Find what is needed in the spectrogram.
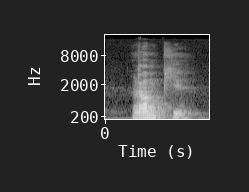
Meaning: diminutive of ramp
- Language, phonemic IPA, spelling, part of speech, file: Dutch, /ˈrɑmpjə/, rampje, noun, Nl-rampje.ogg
